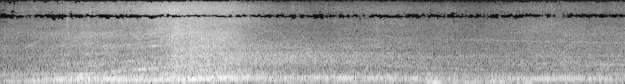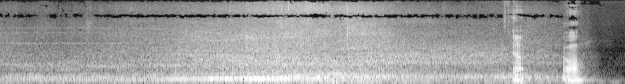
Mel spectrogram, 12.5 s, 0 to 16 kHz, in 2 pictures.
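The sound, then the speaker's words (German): An Audi Q4 e-tron electric SUV drives by with a steady low hum and rising and falling whine, swelling twice as it passes, followed by a couple of sharp clicks near the end. “Audi Q4 e-tron”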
